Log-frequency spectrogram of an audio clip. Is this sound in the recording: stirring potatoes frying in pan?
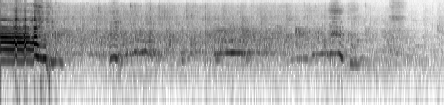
no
